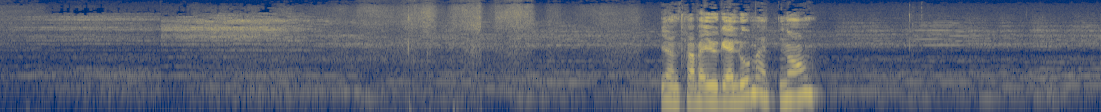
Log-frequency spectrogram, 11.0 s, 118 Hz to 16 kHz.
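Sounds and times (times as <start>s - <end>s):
quiet music with held notes: 0.0s - 11.0s.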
